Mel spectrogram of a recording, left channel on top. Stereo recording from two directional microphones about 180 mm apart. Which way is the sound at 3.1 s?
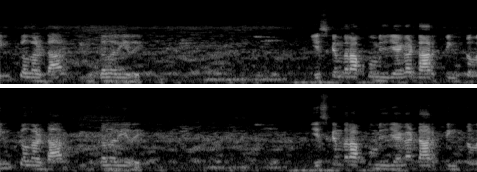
15° right (ahead or behind).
